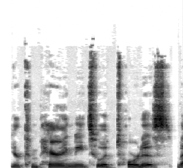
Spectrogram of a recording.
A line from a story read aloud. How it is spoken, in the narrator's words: Matt muttered, his tone incredulous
